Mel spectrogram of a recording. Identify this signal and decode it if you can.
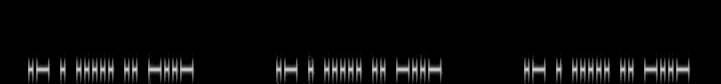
Morse code, heard as a keyed tone, about 30 wpm, 700 Hz. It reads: AE5IX AE5IX AE5IX
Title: USA Call Signs - 5 Characters - Repeated 3x - 30wpm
